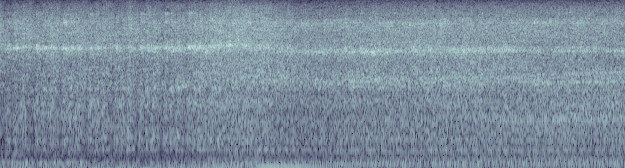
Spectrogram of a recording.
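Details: Rebuilt Detroit diesel after valve and injector adjustment with the correct injector height gauge, weak batteries, oil pressure pegged: steady low idle rumble, fairly smooth, no knocking or clatter; afterward found it had sucked dirt into the intake and charge cooler hoses.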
